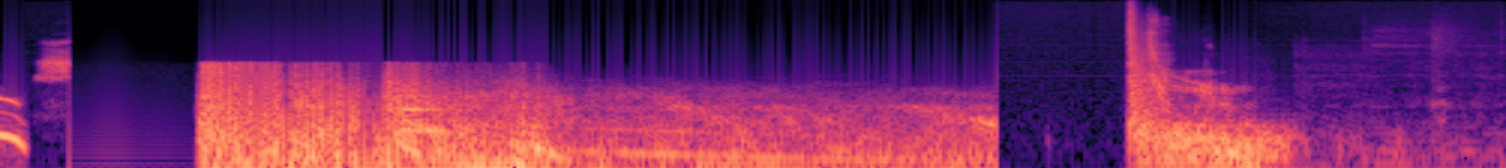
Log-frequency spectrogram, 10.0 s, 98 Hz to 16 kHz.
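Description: Blasts from a .50 BMG rifle firing a black-tip armor-piercing round into steel plate. A long, deep boom starts about a second in and cuts off suddenly; a second sharp blast follows about a second later and fades quickly. Brief laughter near the end.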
